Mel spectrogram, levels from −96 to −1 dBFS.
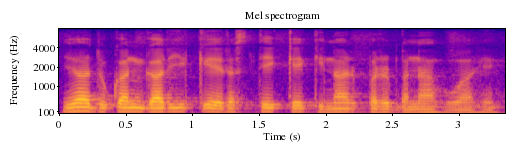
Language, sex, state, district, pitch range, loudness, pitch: Hindi, male, Arunachal Pradesh, Papum Pare, 100-115 Hz, -20 LUFS, 110 Hz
